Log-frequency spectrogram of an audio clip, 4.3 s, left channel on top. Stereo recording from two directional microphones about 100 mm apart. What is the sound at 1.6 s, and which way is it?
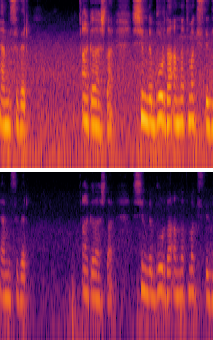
Speech, 15° left (ahead or behind).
